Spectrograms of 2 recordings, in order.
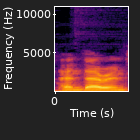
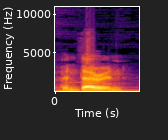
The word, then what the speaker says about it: Penderyn: Some say that it's pronounced Penderyn, so I've always said Penderyn, so feel free to correct me in the comments below.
